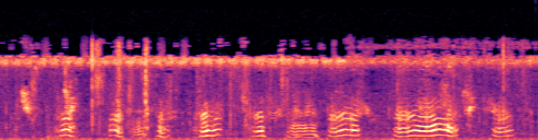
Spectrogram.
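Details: Nursing puppies feeding from their standing mother dog, whining in a quick run of high, wavering squeals that grow longer and louder midway, each call bending up then down, over a low background rumble.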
